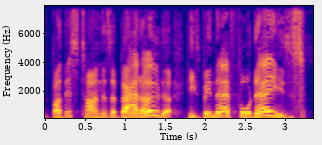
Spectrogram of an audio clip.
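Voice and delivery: loud, high-pitched objection; alarmed protest. Acted. Martha objects to opening her brother's tomb, loud protest. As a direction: protest it loudly, voice lifted high.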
